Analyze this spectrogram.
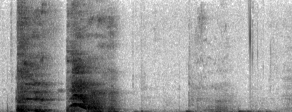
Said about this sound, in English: Oh, I'm about to cough.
